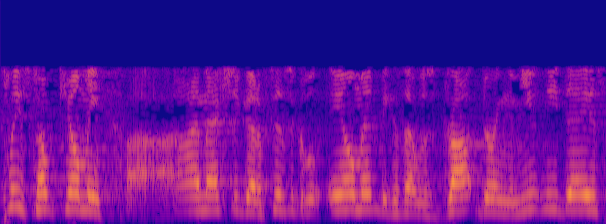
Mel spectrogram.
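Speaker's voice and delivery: high, loud desperate pleading; terrified plea for mercy to King David; begging for life. Acted. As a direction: beg the king not to kill you. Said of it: "He's like".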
